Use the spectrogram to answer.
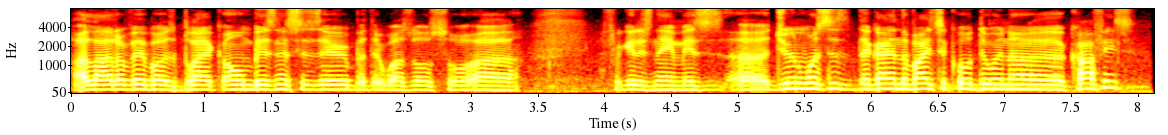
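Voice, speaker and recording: Higher-pitched man chatting casually on a podcast. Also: little pitch movement, moderate pace, gravelly, clear, resonant tone. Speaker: podcast co-host. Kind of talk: casual chat.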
